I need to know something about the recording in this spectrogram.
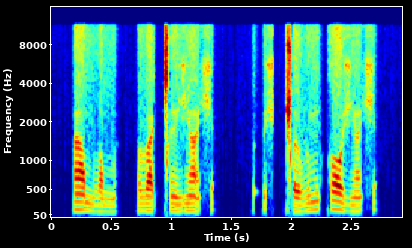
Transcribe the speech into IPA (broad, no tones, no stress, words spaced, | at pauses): ãmðˤəm | βaǀẽʒãʃ | ʔəʃǁəβʏm kɔʒãʃ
